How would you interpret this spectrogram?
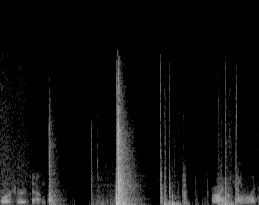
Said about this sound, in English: I know by the way he bangs the door.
